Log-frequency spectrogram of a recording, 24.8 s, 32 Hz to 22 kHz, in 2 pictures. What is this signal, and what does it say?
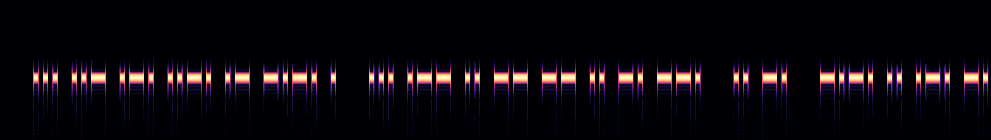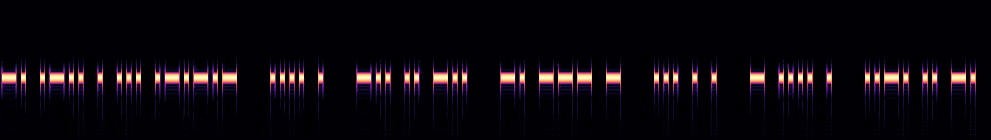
Morse code, heard as a keyed tone, about 20 wpm, 600 Hz. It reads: SURFACE SWIMMING IN CIRCLES. HE DID NOT SEE THE FIN
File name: the old man and the sea part 2 20wpm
